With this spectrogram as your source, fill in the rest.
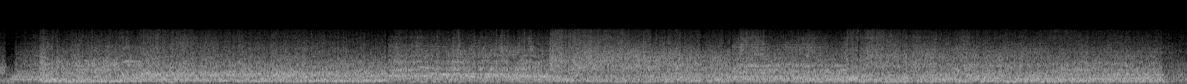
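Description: Loud, continuous roar of military aircraft engines passing over a forest beside a highway during bombing and strafing runs, a broad rumbling wash that swells and shifts without pause.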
